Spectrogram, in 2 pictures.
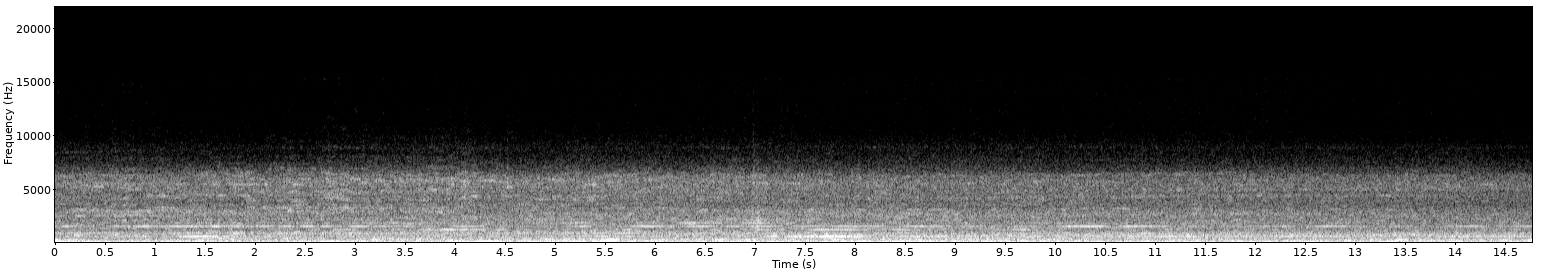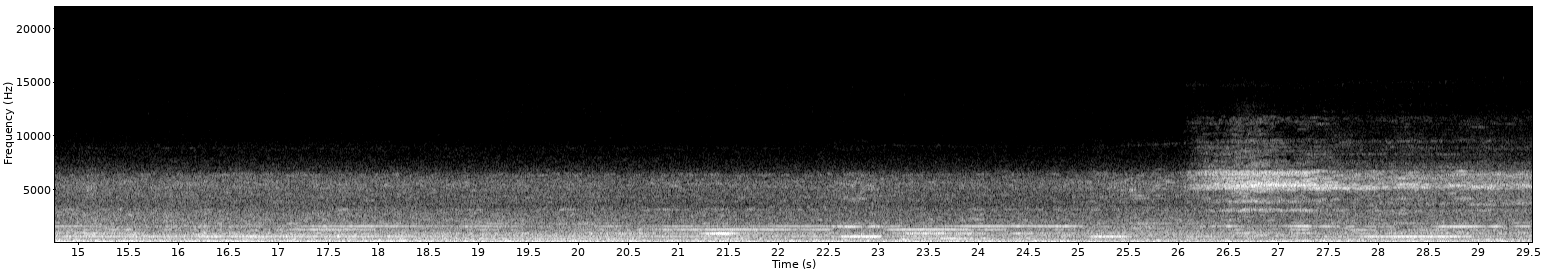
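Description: Liebherr R 944 hydraulic crawler excavator's diesel engine running steadily under load, with whining tones that come and go as the boom and upper structure move. A brief high hiss near the end.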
